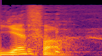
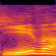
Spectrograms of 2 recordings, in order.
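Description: First: The middle consonant sounds like an f. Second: The middle consonant sounds like a v. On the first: The speaker calls it right. "das V wird wie ein F gesprochen, also Jeffer" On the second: The speaker calls it wrong. "nicht Jever ausgesprochen"

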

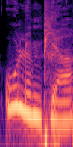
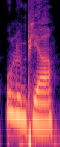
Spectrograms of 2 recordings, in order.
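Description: First: The vowel after L sounds like ü. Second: The vowel after L sounds like u. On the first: "mit Ü" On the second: "dass du es mit U gerade gesagt hast"

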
